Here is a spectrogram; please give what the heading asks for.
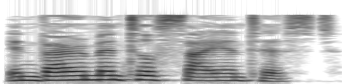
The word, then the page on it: environmental scientist: British English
